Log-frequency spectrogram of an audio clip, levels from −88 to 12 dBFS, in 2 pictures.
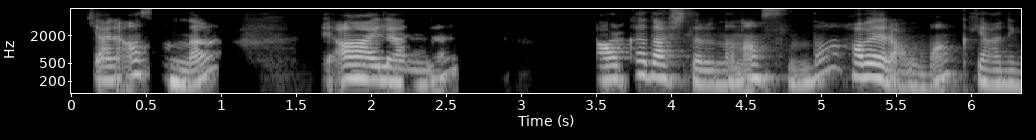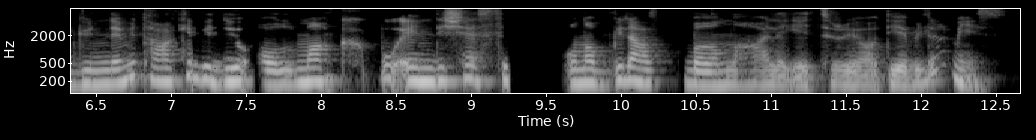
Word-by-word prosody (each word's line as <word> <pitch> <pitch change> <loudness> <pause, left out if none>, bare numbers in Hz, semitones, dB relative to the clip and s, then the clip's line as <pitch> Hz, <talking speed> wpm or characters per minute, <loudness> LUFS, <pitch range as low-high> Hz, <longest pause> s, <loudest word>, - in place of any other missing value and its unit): Yani, 215 0 +2
aslında, 225 - +1 0.7
eee, - - -8
ailenden, 215 - +5 0.9
arkadaşlarından 220 -6 +2
aslında 230 -1 -2 0.2
haber 245 -3 +7
almak, 155 +5 -4
yani 175 -3 -3
gündemi 180 +7 -1
takip 215 +1 -3
ediyor 195 -1 +2
olmak 185 +4 -2
bu 230 - -3
endişesi 205 +1 +1 0.4
ona 185 -1 -2
biraz 200 -4 -1
bağımlı 170 -1 -2
hâle 85 - -8
getiriyor 85 +1 -7
diyebilir 90 0 -3
miyiz? 205 0 -6
195 Hz, 105 wpm, -22 LUFS, 175-220 Hz, 0.9 s, haber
